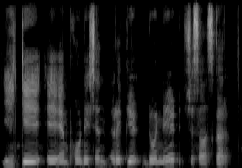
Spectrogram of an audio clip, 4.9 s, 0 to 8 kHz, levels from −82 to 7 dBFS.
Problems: constant background noise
